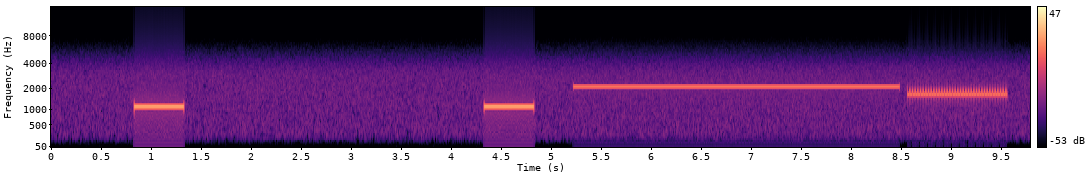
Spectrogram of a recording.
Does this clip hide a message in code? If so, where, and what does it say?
Yes: fax machine handshake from 0.8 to 9.6 s, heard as beeps, a long tone and a warble.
